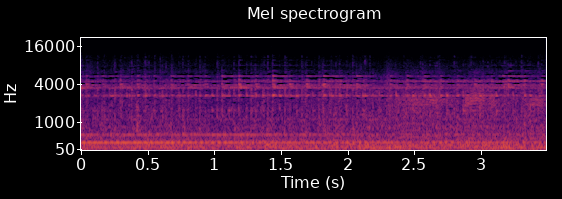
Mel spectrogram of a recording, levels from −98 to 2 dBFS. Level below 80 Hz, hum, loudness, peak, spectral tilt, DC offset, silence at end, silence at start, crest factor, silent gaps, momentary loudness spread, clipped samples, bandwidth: -54 dBFS; none; -41 LUFS; -28 dBFS; -5.5 dB/octave; under 0.1%; 0 s; 0 s; 14 dB; none; 1 LU; under 0.1%; 13.5 kHz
